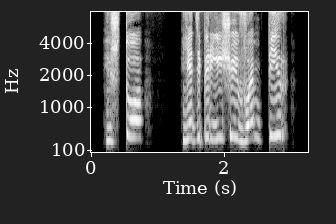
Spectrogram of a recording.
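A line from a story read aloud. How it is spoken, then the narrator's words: Shout. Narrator (Russian): закричала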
